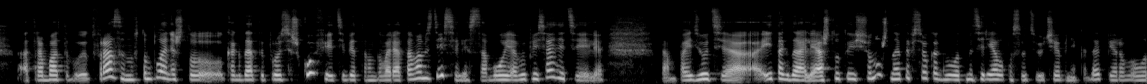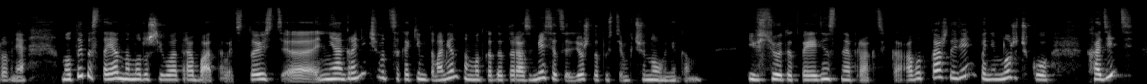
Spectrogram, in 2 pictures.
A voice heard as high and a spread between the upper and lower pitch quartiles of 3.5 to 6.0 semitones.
Yes: high, 230 Hz; average, 3.8 semitones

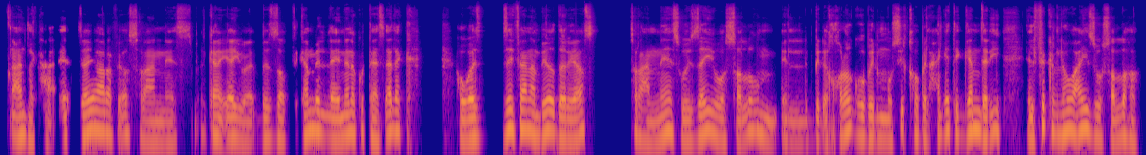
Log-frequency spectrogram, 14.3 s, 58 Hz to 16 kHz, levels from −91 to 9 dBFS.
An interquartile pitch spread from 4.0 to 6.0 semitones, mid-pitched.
No: average, 4.5 semitones; low, 120 Hz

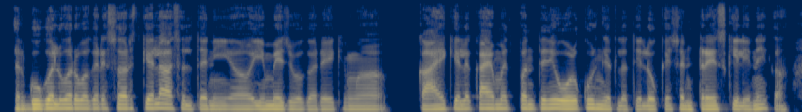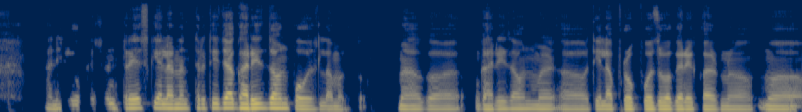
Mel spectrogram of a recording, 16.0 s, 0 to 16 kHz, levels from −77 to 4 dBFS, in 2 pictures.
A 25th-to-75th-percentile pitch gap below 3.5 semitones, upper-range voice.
No: average, 3.0 semitones; low, 125 Hz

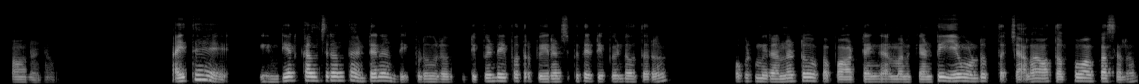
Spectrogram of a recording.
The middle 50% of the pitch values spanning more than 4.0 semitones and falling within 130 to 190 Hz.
Yes: average, 4.4 semitones; medium, 140 Hz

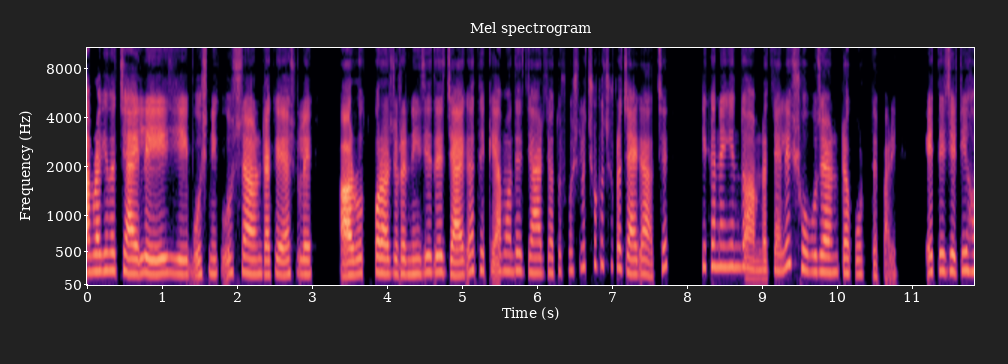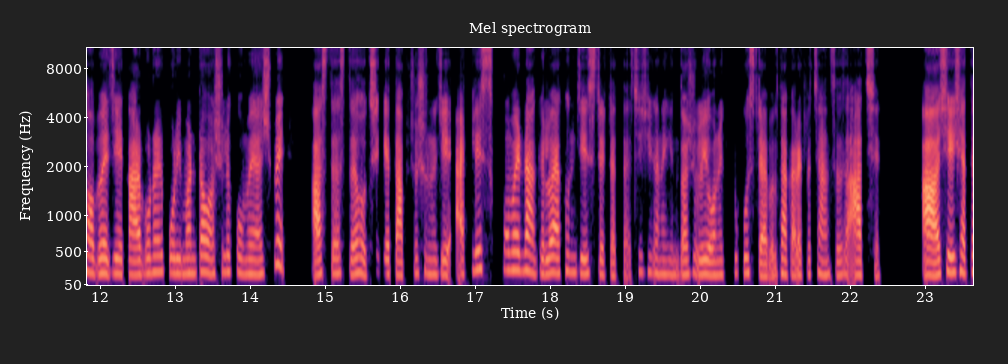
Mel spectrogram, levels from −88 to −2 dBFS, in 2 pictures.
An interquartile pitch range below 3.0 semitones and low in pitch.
No: narrow, 2.5 semitones; high, 205 Hz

